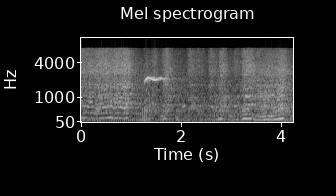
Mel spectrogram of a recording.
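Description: Enduro motorcycle engines revving hard off-road, the revs rising and falling unevenly. A short high squeal sounds about a second in.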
